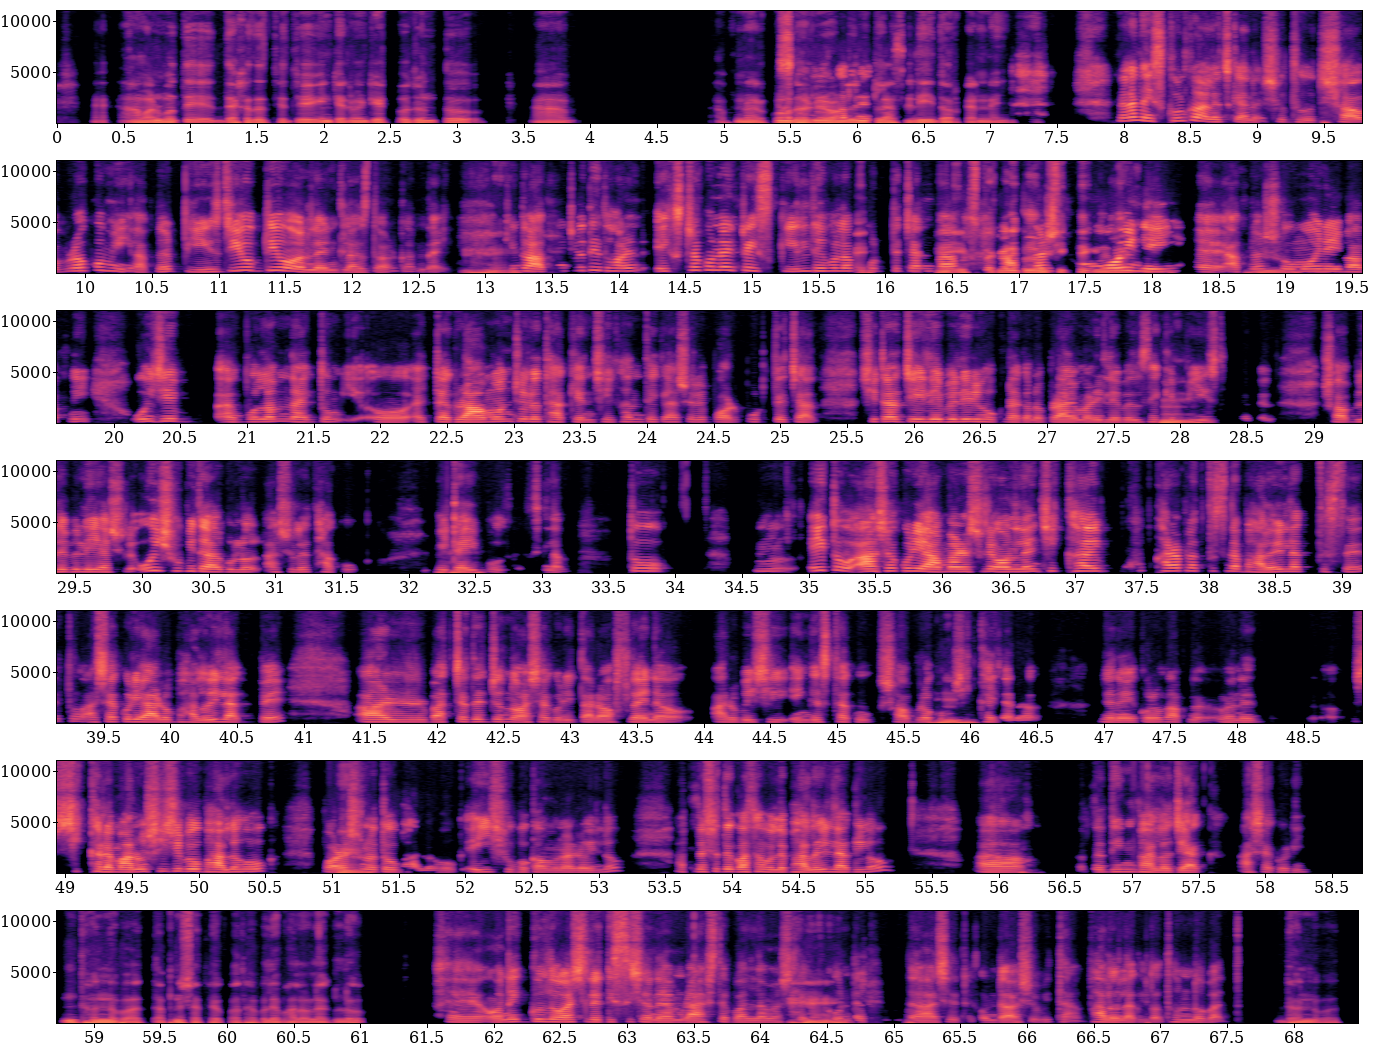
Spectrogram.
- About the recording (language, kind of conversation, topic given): Bengali, unstructured, অনলাইন শিক্ষার সুবিধা ও অসুবিধাগুলো কী কী?
- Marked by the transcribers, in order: tapping; chuckle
